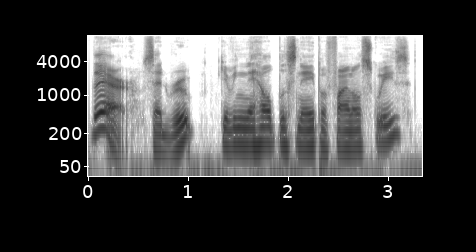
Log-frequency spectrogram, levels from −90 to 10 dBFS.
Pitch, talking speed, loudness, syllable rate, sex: 125 Hz, 180 wpm, -18 LUFS, 5.5 syllables/s, male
